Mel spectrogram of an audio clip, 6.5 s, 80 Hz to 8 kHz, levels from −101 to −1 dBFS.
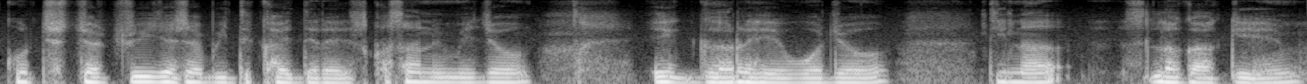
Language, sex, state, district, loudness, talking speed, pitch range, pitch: Hindi, male, Arunachal Pradesh, Longding, -16 LUFS, 190 wpm, 120-130 Hz, 125 Hz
